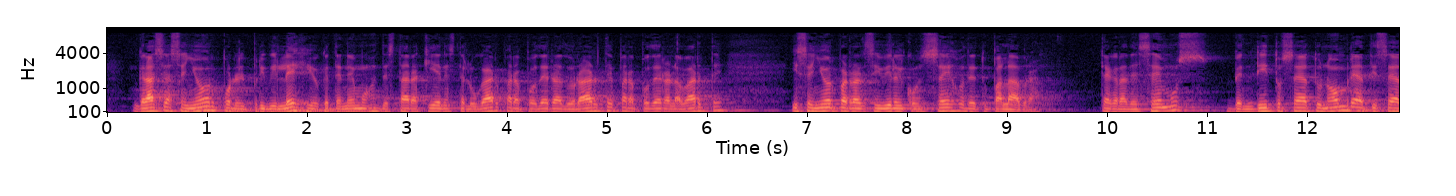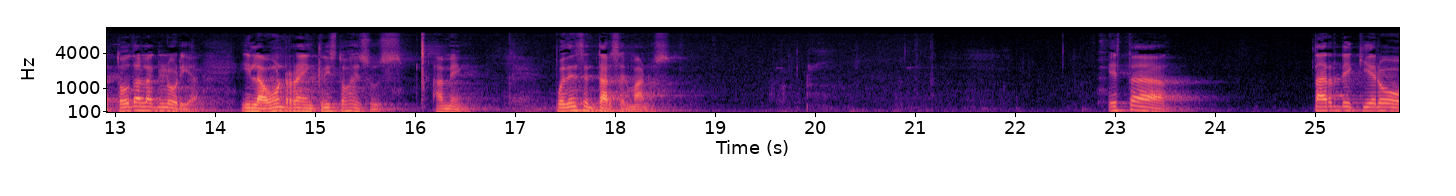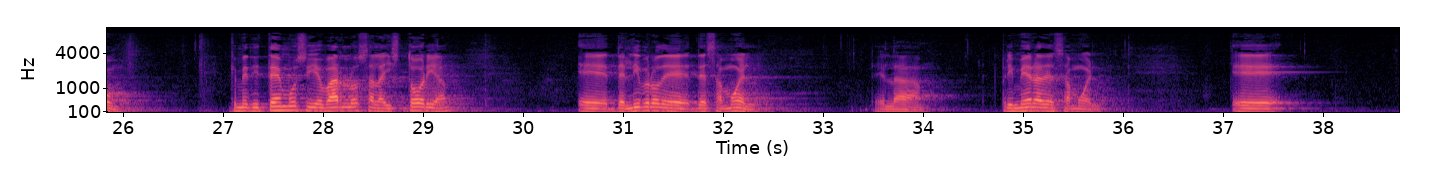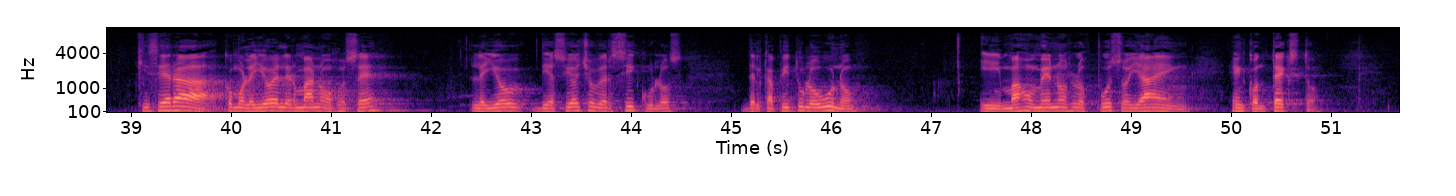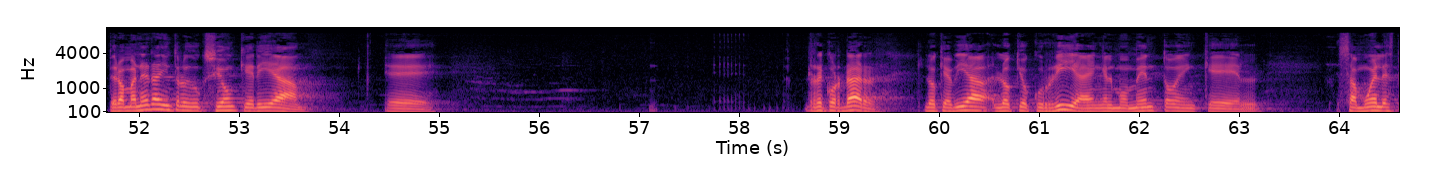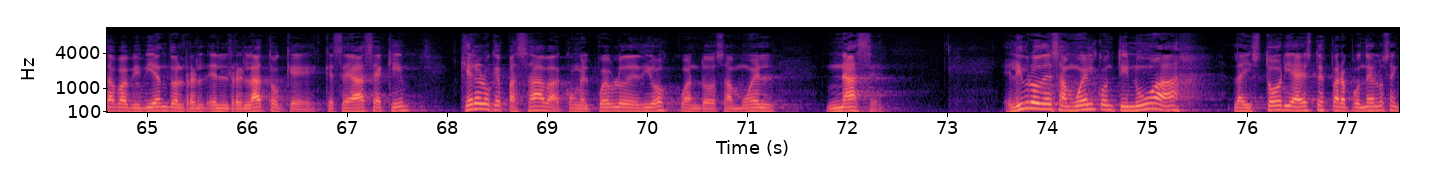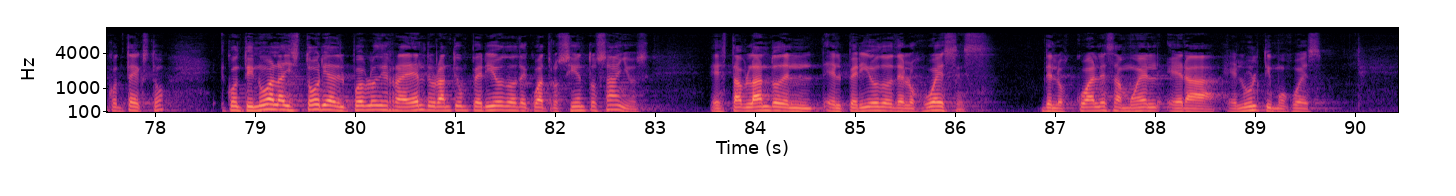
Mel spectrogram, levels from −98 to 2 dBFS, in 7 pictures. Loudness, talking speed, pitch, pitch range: -28 LUFS, 115 wpm, 130 Hz, 115-145 Hz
